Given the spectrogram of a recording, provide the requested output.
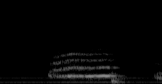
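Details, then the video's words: British Shorthair cat in heat calling: one drawn-out, nasal, level meow lasting under a second, followed by a soft short sound, over a low steady hum. "British Shorthair Cat | Fluffy In Call"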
